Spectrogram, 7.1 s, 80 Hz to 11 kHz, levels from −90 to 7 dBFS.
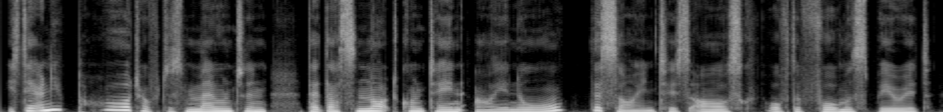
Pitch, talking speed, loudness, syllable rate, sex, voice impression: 195 Hz, 170 wpm, -17 LUFS, 4.8 syllables/s, female, feminine, very adult-like, slightly muffled, calm, slightly elegant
